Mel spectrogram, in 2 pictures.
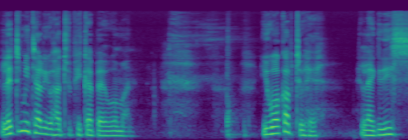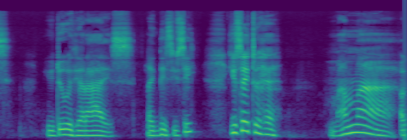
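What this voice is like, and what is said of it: Put-on South African Xhosa accent. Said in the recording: “we worked on a Xhosa dialect, ... South African”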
